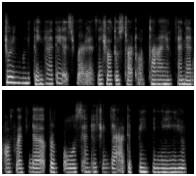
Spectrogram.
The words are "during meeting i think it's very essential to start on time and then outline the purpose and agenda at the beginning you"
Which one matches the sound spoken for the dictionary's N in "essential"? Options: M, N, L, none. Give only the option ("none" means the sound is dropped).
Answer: N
